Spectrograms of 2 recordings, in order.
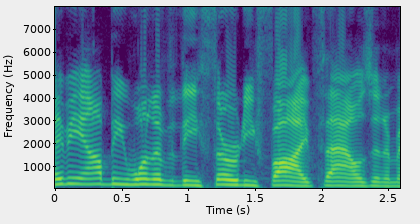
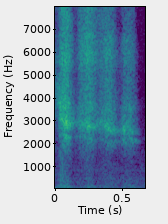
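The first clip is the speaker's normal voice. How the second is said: whispered shh shh shh; mock shush; 16 dB quieter, faster than usual. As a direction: hiss them quiet.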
